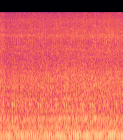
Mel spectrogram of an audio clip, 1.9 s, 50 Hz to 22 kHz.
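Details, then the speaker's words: 1994 Mazda Miata started after winter storage: steady, even idle with a smooth low beat and no misses or knocks. It idles fine. "It's running pretty good. Well, let's check that idle. I see it's idling fine."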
